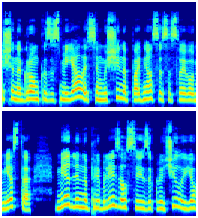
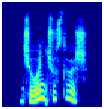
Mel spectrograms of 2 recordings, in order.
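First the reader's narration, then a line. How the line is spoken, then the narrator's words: Whispered question. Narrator (Russian): Шепотом спросила Кира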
